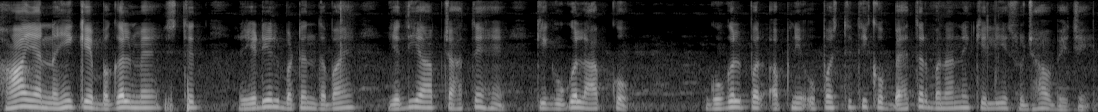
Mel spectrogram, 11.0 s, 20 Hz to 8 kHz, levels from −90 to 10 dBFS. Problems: constant background noise, background conversations at intervals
